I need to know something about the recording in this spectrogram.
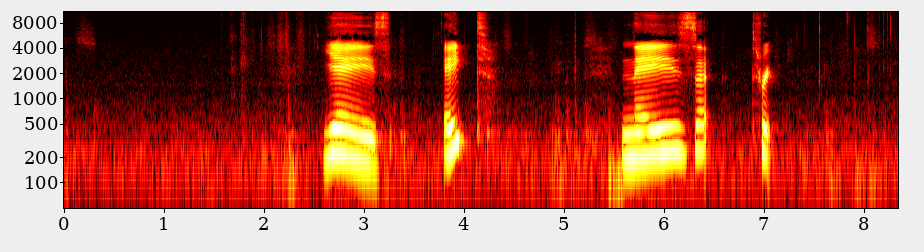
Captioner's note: speaking French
